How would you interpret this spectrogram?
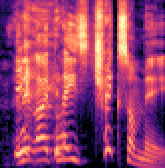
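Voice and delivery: ordinary talk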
